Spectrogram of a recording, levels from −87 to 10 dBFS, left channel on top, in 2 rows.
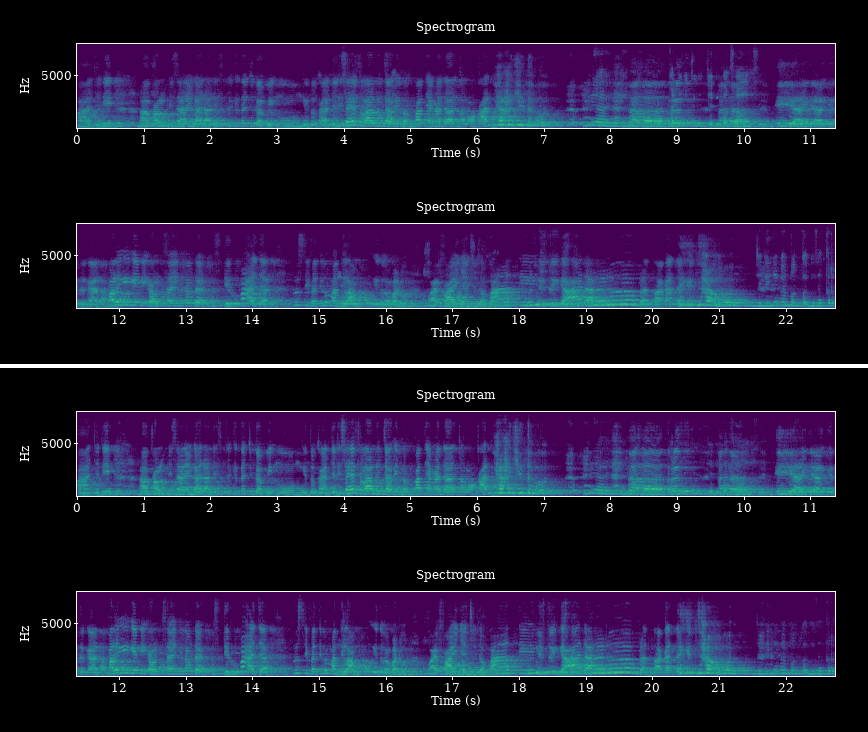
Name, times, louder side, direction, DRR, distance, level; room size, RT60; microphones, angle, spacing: voice 1, 0.0-7.1 7.3-9.1 9.6-10.1 10.5-21.3 21.6-21.7, right 1 dB, 60° right, 1 dB, 4.4 m, -31 dB
voice 2, 0.9-1.6 4.4-5.4 7.6-10.4 15.2-15.4 16.6-17.7 18.1-19.5 20.9-22.7, left 1 dB, 70° left, 2 dB, 3.5 m, -35 dB
27.0 x 25.5 x 8.0 m, 1.5 s
head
